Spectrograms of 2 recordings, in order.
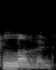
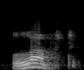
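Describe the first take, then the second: First: The ending is said as an extra syllable. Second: The ending is a plain final d sound. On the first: The speaker calls it wrong. "it's not loved" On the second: The speaker calls it right. "it's loved ... E is silent here"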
